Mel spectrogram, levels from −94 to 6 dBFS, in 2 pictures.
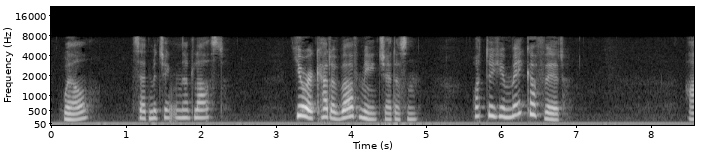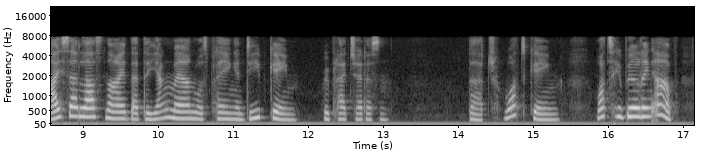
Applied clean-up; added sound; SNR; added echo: none; none; none; none.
